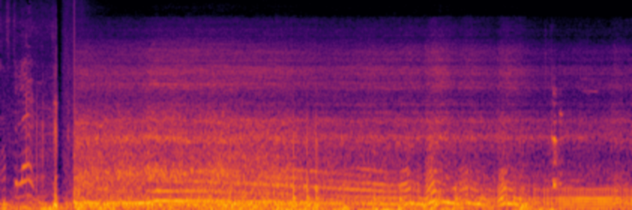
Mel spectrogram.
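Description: A motorcycle engine hums steadily and its pitch rises and falls as it rides.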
